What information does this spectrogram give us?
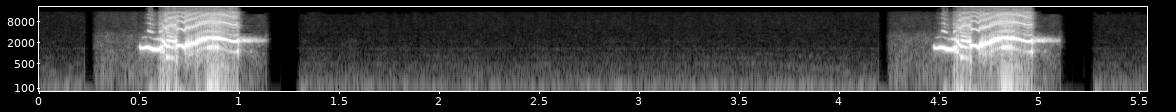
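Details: Lure call of the black-naped oriole for drawing in wild birds: a rough, buzzy, mewing note that dips and rises, given twice about four seconds apart, with nothing else heard.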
